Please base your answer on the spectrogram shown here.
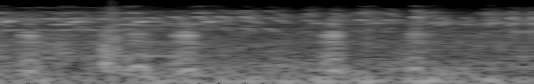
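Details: Orinoco goose at the National Aviary of Colombia, a mother with newborn young: three short, high, whistled notes about half a second apart over steady rustling background noise.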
